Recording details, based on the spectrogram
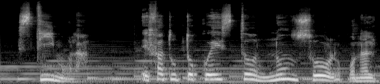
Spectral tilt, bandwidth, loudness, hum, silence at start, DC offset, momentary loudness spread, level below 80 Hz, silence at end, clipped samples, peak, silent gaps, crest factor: -4.5 dB/octave; 17.5 kHz; -14 LUFS; none; 0 s; under 0.1%; 12 LU; -52 dBFS; 0 s; under 0.1%; -2 dBFS; none; 12 dB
